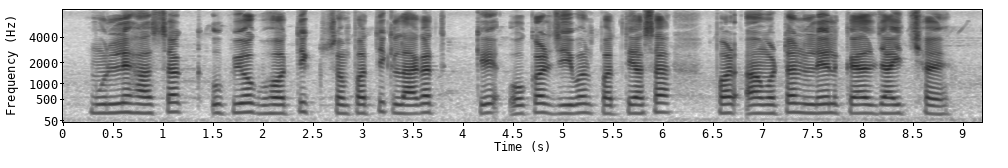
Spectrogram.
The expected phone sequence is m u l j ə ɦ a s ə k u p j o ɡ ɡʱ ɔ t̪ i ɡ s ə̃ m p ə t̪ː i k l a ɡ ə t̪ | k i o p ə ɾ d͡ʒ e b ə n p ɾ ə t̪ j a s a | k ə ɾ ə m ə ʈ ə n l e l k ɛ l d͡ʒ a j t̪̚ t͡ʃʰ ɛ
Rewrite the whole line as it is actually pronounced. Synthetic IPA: m u l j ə ɦ a s ə k u p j o ɡ bʱ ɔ t̪ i k s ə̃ m p ə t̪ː i k l a ɡ ə t̪ | k e o k ə ɾ d͡ʒ i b ə n p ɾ ə t̪ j a s a | p ə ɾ a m ə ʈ ə n l e l k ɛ l d͡ʒ a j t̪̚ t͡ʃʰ ɛ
